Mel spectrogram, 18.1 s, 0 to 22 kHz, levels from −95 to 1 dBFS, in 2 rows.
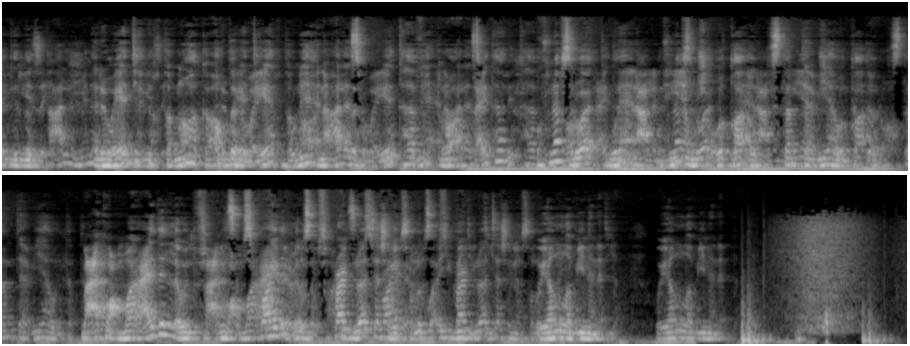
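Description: Throughout, a doubled audio track: a full-band copy trails about a second behind, roughly 5 dB quieter, with no decay, likely from a second, slower capture path.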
